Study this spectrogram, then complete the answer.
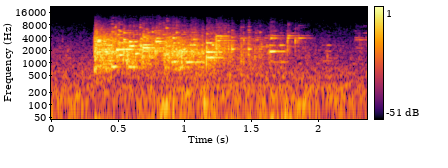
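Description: A porcelain tea service in the style of Louis XV shatters in BioShock 2: a sudden loud crash of breaking ceramic, then scattered tinkling fragments settling and fading.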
